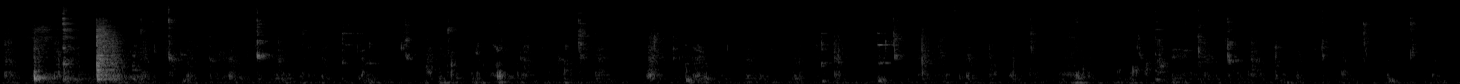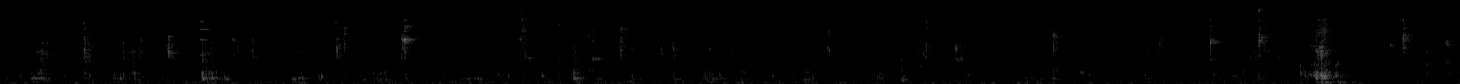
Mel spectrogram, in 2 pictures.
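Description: Quiet eating sounds from two people having fried rice and soup: spoons and chopsticks clicking against bowls, and chewing, in many short, irregular clicks throughout.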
